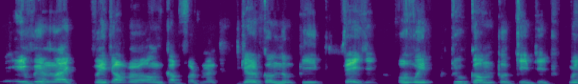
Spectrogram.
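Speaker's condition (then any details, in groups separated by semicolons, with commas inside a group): Cerebral palsy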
